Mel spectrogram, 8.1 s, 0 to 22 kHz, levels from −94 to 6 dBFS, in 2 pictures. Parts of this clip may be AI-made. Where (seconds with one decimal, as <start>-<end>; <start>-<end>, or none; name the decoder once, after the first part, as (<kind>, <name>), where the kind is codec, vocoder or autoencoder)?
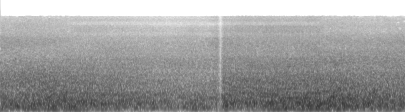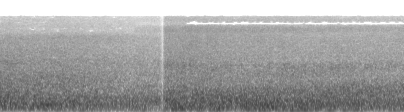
0.7-3.2 (autoencoder, DAC-VAE); 5.4-5.9

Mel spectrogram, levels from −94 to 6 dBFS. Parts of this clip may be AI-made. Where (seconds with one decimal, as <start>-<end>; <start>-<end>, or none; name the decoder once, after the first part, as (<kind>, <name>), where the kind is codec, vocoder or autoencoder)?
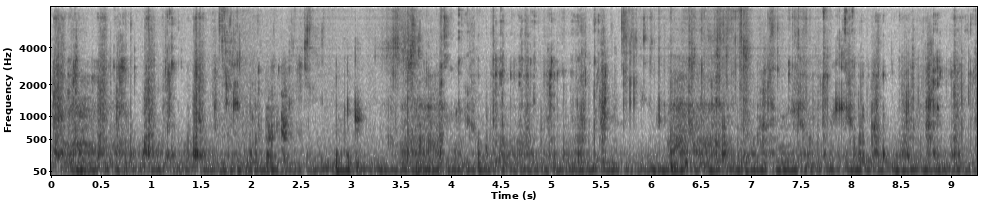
2.4-3.5 (autoencoder, DAC-VAE); 5.8-7.8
